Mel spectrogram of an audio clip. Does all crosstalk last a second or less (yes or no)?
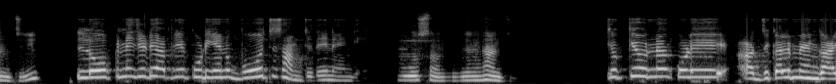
yes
